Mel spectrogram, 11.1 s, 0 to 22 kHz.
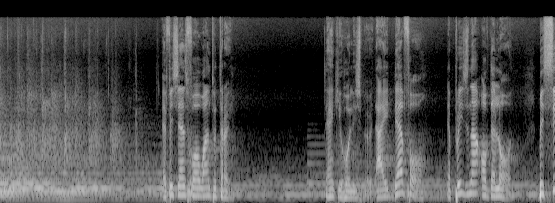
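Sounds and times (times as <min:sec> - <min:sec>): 
audience clapping: 0:00.0 - 0:03.2
sustained organ or keyboard chords: 0:00.0 - 0:11.1
speech: 0:03.2 - 0:04.8, 0:06.5 - 0:11.1.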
